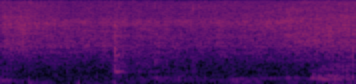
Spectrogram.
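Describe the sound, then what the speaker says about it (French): Quiche filling seasoned with oregano and basil being stirred in a pan, giving a steady close sizzle with soft scraping strokes of the spoon throughout. "Mélanger le tout."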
